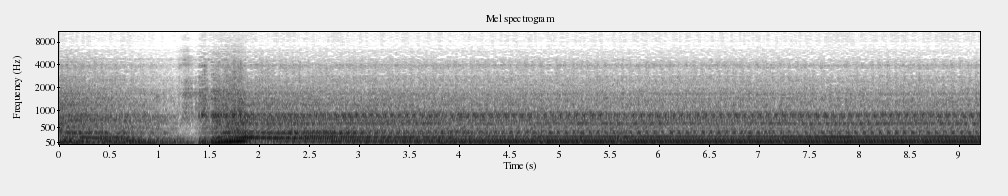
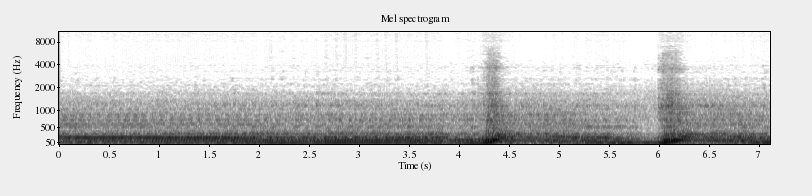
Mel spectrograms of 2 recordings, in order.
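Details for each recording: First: 1984 Chevrolet S10 carbureted engine sags nearly to stalling, caught with a quick rev, then hunts unevenly and won't idle with choke off; owner suspects a vacuum leak or misadjusted throttle screw. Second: 1984 Chevrolet S10 with carbureted V6, choke off and electronic choke unhooked: low, steady rumble at an even idle with two brief surges, idling perfectly.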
